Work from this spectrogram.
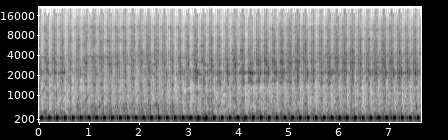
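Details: Mitsubishi L300 FB diesel after hard-starting fix (fuel pump replaced, wiring, starter, alternator, ignition switch repaired): settles into even, steady idle with firm regular pulses about two a second, no misses or knocks; healthy.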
